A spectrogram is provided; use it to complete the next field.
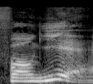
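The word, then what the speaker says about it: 枫叶: 그쵸, 근데 발음 너무 좋았는데 한번 해보실래요? 펑예.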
